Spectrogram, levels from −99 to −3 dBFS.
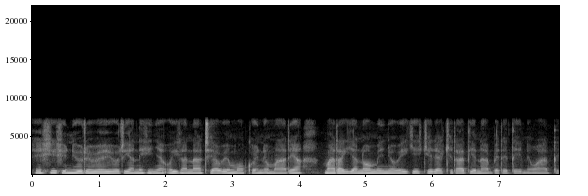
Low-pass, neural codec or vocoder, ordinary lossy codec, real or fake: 7.2 kHz; none; none; real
